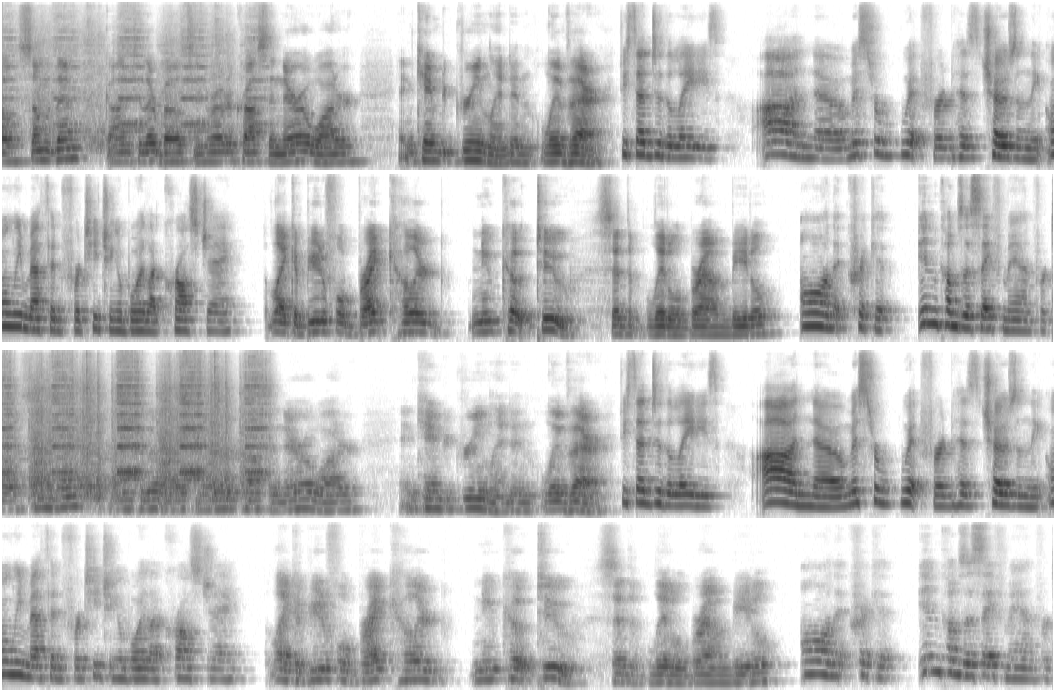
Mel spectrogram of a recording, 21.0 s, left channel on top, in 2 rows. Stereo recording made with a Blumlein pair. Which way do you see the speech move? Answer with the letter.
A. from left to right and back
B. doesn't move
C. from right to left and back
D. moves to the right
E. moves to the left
A.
